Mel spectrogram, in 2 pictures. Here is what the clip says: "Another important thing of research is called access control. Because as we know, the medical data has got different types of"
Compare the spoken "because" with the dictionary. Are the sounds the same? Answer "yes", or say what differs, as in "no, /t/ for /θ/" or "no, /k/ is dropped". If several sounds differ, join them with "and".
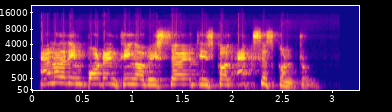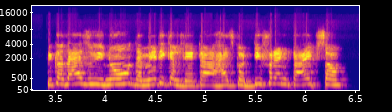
yes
